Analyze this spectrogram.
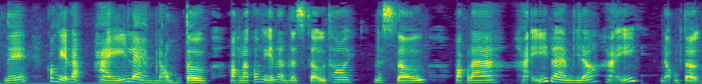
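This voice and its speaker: A woman's voice: medium pitch, a little mellow. A Vietnamese-speaking woman teaching Korean vocabulary and grammar, patiently repeating each word and asking her viewers questions. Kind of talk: explaining vocabulary and grammar to learners. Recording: dull lo-fi sound.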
